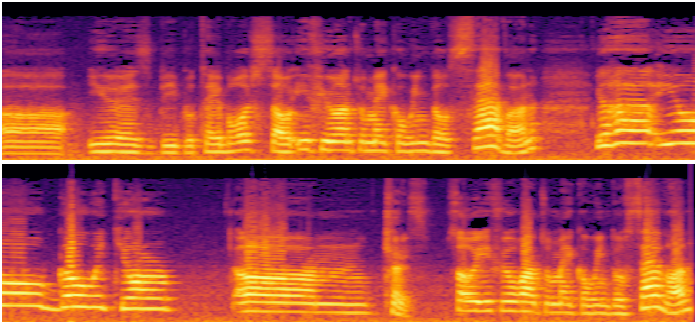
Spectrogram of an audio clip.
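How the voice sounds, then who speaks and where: The voice moves at a fairly slow pace with a Romanian accent. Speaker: tech tutorial youtuber. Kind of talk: tutorial. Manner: halting, many fillers.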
